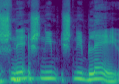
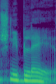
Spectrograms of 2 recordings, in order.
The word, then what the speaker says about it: Schneebly: Ja, er heißt Schneebley übrigens. – Schneebley. – Es wird ausgesprochen Schneebley. Auch oft zitiert immer noch.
